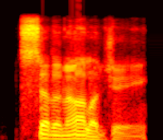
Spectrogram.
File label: "selenology", British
